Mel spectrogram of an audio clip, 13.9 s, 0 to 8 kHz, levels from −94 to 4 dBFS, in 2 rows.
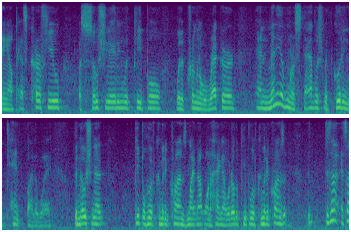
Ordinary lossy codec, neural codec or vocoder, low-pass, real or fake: Opus, 16 kbps; codec, 16 kHz in and 24 kHz out, 2.2 kbps, FireRedTTS-2 codec; 7.2 kHz; fake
